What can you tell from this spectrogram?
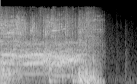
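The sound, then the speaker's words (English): Glass from a glass trap shatters loudly, a bright crashing spill of shards lasting over a second before cutting off abruptly into near silence. “They even almost fall for the glass trap.”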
